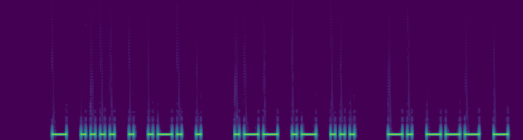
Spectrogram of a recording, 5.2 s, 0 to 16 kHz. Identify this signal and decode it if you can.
Morse code, heard as a keyed tone, about 25 wpm, 700 Hz. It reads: THERE WAS NOT
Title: Sentences from Top 1400 Words 25wpm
